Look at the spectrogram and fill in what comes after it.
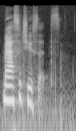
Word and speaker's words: Massachusetts: So first off, we're going to talk about Massachusetts. – Cool. – Is that the right way to say it? – Massachusetts.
